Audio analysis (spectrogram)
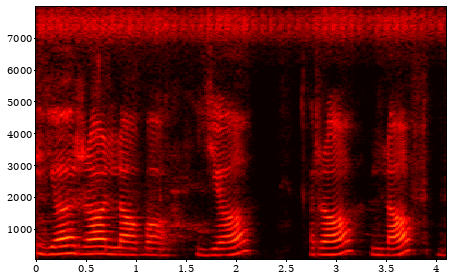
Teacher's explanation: इनका उच्चारण जीभ से, तालु से, होठों को सटाने से होता है। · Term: अंतस्थ व्यंजन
